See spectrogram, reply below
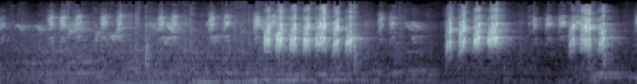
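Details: Kopi-kopi songbird delivering 'tembakan kasar' harsh shots, used as a master to train other songbirds: quiet chatter at first, then loud, grating, fast-pulsed bursts of under a second, repeated twice, over a low background hum.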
